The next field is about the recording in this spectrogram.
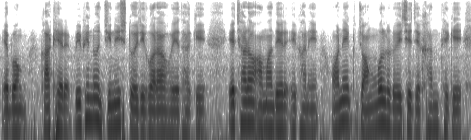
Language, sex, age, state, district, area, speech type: Bengali, male, 18-30, West Bengal, Paschim Medinipur, rural, spontaneous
